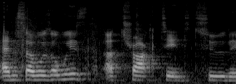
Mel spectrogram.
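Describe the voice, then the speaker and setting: Over noticeable background noise, a woman speaks with an Italian accent in a medium pitch, her intonation flat and monotone. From Italy. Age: 30s. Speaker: university lecturer. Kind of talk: interview. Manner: halting.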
